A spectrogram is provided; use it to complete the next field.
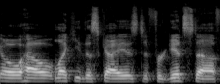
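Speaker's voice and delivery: ordinary talk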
